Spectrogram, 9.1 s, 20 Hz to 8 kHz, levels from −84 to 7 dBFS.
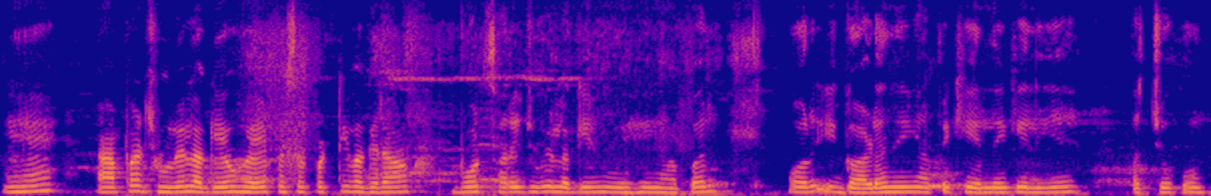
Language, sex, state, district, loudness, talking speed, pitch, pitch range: Hindi, female, Rajasthan, Jaipur, -19 LUFS, 185 wpm, 200 Hz, 195-210 Hz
